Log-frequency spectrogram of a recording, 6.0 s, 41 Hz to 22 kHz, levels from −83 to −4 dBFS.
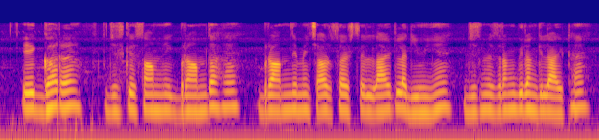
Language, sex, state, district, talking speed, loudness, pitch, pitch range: Hindi, male, Bihar, Begusarai, 250 wpm, -20 LUFS, 160 Hz, 155-170 Hz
